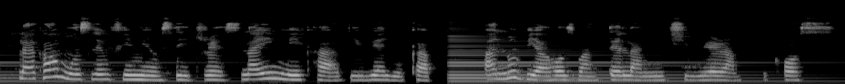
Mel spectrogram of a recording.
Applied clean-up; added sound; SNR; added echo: none; Acoustic guitar; 15 dB; none.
